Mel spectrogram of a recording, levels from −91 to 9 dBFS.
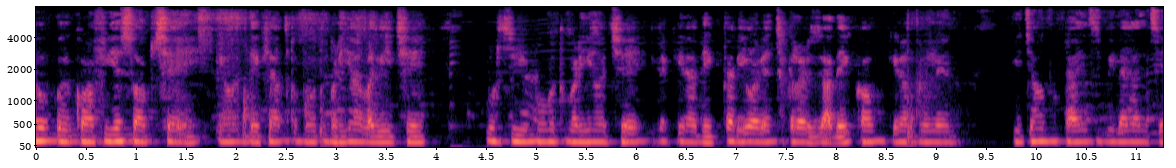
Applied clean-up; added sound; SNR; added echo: neural mask model DeepFilterNet 3.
